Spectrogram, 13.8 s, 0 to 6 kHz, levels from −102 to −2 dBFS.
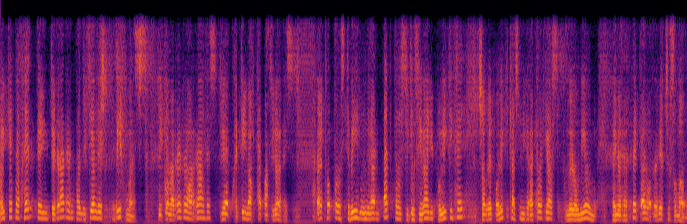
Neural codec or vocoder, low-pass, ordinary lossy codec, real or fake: codec, 16 kHz, 0.5 kbps, FreqCodec, smaller model; 5.4 kHz; none; fake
